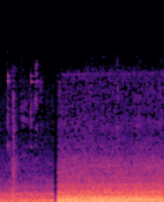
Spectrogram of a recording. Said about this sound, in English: What the fuck is with this traffic?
